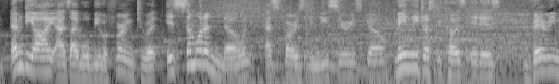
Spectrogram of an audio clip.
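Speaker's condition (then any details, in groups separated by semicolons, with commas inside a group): No condition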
